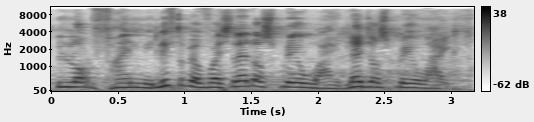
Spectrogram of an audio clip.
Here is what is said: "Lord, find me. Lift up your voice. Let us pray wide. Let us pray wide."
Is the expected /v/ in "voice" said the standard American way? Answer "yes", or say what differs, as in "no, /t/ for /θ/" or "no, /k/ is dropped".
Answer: yes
